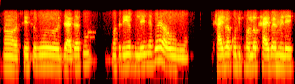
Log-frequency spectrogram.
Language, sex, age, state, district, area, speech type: Odia, female, 45-60, Odisha, Sundergarh, rural, conversation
